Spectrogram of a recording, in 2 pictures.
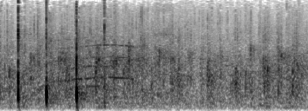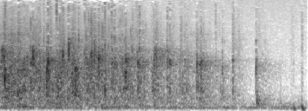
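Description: An audience applauds to welcome guests: a few sharp, separate claps open into dense, steady clapping that thins and fades toward the end.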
